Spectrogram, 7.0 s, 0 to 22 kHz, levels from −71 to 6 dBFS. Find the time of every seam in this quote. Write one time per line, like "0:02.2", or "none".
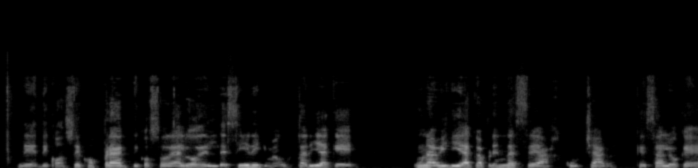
none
